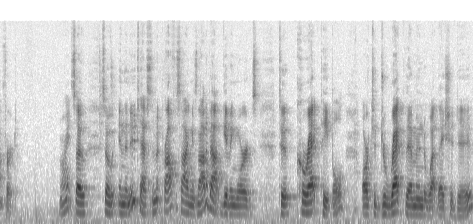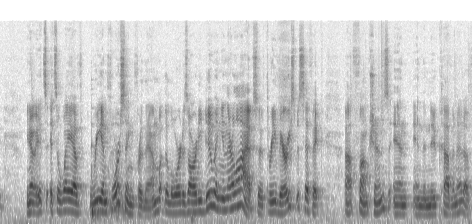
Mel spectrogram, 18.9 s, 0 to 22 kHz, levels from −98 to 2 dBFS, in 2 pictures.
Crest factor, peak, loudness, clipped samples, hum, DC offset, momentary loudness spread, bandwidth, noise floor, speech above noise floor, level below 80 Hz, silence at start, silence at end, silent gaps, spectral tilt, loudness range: 22 dB; -10 dBFS; -31 LUFS; under 0.1%; none; under 0.1%; 11 LU; 16 kHz; -58 dBFS; 27 dB; -62 dBFS; 0 s; 0 s; none; -5 dB/octave; 4 LU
